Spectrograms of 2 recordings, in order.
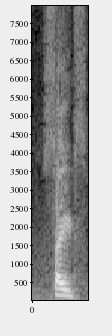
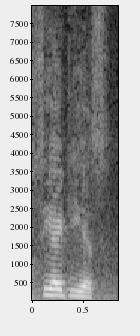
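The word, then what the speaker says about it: CITES: is called as a sites or cits or it is also called as a scientist that you can pronounce it as a sites or site is whatever may be that and the third convention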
